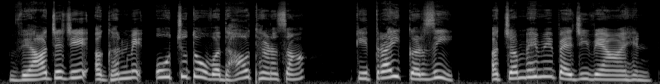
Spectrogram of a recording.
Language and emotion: Sindhi, surprised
